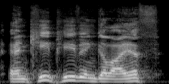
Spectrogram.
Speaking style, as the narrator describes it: he called out

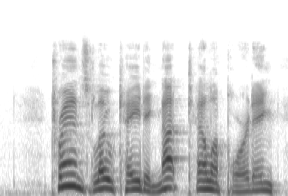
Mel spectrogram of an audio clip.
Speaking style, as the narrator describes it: snapped Becca

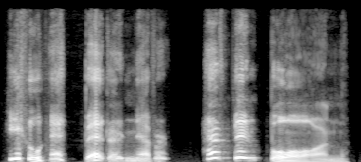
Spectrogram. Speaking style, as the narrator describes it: here came the nervous giggle again

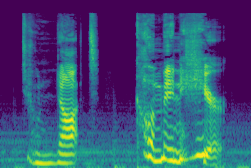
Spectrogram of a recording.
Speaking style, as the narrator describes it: My voice trembled on every word

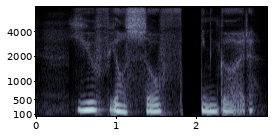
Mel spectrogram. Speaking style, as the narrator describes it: Christian grunted

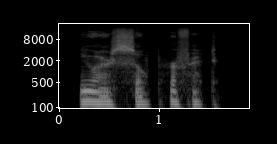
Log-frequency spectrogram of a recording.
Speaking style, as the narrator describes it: I whisper

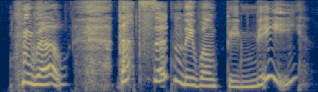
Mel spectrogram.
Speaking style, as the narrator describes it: Honor laughed

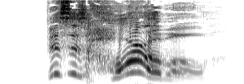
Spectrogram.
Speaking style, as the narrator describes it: she cried

